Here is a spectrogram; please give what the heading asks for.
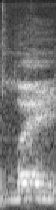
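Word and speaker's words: Löhe: So who was Pastor Leah, pronounced Lay, L-A-Y-A?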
